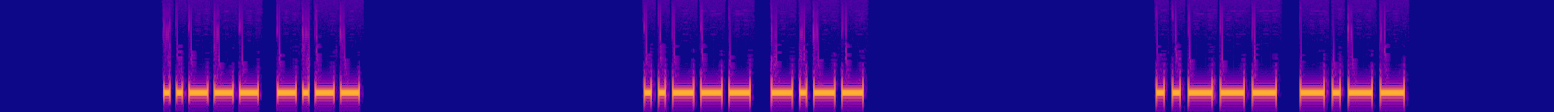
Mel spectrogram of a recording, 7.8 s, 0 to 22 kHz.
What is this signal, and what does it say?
Morse code, heard as a keyed tone, about 34 wpm, 700 Hz. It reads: 2Y 2Y 2Y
